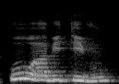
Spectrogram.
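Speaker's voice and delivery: reading example. Shown as a demonstration. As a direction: read the example question out to the class. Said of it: "teacher reads example question". (question d'exemple lue plus fort)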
